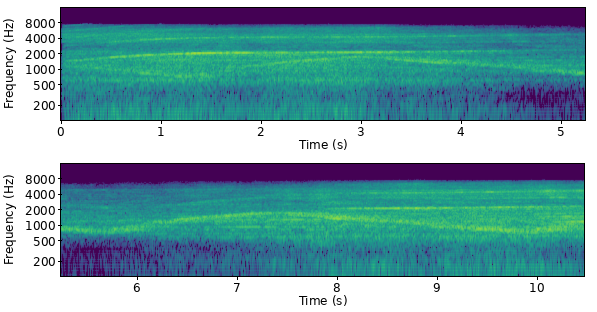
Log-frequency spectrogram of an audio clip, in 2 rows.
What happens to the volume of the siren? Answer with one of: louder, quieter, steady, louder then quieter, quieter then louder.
louder.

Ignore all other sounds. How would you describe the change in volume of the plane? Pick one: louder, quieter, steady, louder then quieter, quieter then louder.
quieter then louder.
